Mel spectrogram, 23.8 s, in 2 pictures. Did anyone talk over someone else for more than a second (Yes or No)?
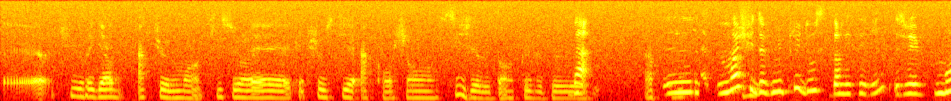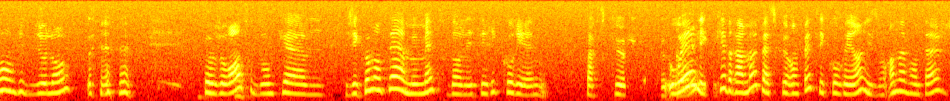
No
